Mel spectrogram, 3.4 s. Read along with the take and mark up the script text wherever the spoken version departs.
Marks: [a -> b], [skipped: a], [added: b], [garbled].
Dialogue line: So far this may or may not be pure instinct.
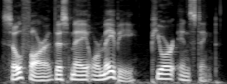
So far this may or may [skipped: not] be pure instinct.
